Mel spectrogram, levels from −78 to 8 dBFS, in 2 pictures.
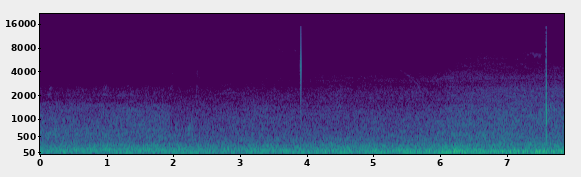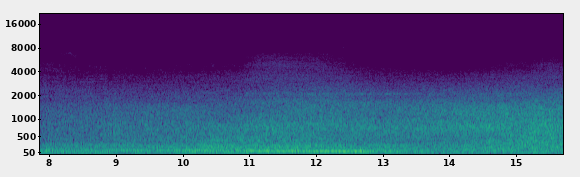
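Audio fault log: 3.91–3.93 s and 7.60 s, electrical switching spike: two sharp snaps sit on top of the sound, the first peaking around -10 dBFS, the second near -5 dBFS. The likely cause is a nearby switch or discharge arcing into the audio line. On a spectrogram each appears as a thin vertical broadband stripe, and on the waveform as a narrow spike.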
